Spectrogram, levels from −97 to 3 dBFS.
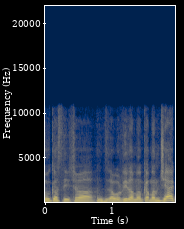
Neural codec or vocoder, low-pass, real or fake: codec, 16 kHz in and 24 kHz out, 0.4 kbps, LongCat-Audio-Codec, four codebook decoder; 10.8 kHz; fake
